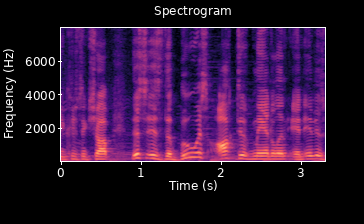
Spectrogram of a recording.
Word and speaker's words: Bulas: Pronounced different than it looks to us in the U.S. It's B-U-L-A-S. But you say that Bulas is what I understand.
